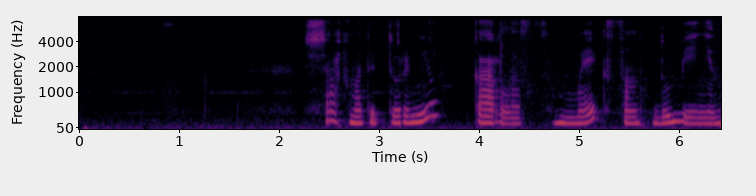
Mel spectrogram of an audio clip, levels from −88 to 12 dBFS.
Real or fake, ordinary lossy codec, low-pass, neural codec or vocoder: real; AAC, 48 kbps; 7.2 kHz; none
